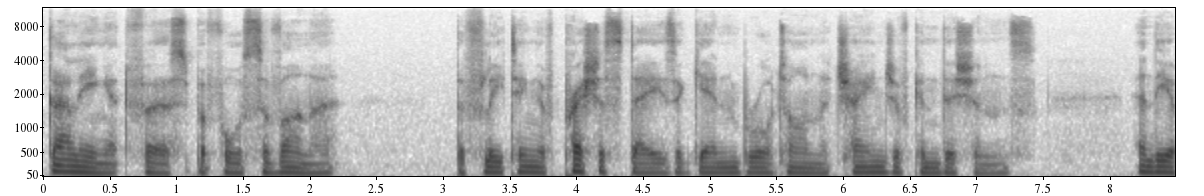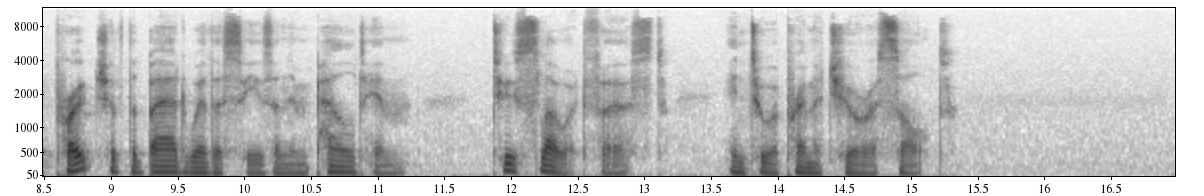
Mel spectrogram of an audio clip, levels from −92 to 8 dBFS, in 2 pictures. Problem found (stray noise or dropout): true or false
false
